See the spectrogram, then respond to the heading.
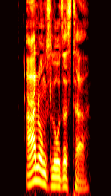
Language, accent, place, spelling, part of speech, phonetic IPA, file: German, Germany, Berlin, ahnungslosester, adjective, [ˈaːnʊŋsloːzəstɐ], De-ahnungslosester.ogg
- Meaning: inflection of ahnungslos: 1. strong/mixed nominative masculine singular superlative degree 2. strong genitive/dative feminine singular superlative degree 3. strong genitive plural superlative degree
